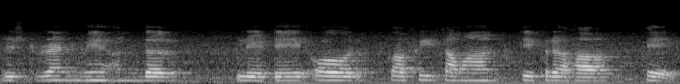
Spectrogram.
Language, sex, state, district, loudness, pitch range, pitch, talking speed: Hindi, female, Rajasthan, Jaipur, -18 LUFS, 180-190 Hz, 185 Hz, 90 wpm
